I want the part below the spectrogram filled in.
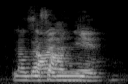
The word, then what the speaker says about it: lasagne: How do you say it properly? – Lasagne.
